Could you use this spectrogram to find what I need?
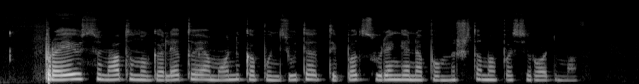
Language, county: Lithuanian, Panevėžys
